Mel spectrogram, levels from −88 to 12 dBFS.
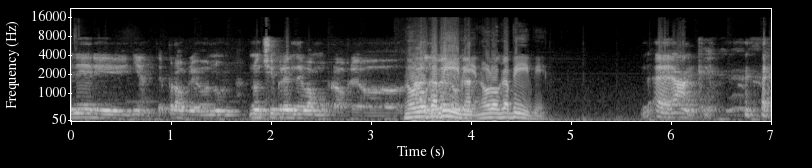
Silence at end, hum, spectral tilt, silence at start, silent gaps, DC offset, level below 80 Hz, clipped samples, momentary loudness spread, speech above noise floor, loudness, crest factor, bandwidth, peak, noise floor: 0 s; none; -4.5 dB/octave; 0 s; none; under 0.1%; -46 dBFS; under 0.1%; 15 LU; 33 dB; -15 LUFS; 14 dB; 15.5 kHz; -2 dBFS; -49 dBFS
